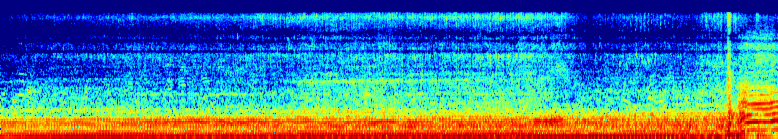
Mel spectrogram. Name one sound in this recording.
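A motorcycle engine idles with a loud, deep rumble.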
